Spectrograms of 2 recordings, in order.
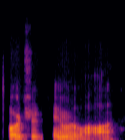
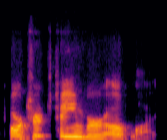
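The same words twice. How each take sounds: First: Whispered under his breath; whispering the phrase to himself. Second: Said in the usual way. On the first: Real, not acted.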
